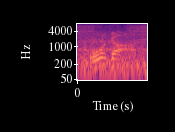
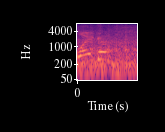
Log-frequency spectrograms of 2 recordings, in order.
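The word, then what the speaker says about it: Legas: just got word that the preferred pronunciation of this quarterback is cooper lagott we've been saying lego a guy who wasn't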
